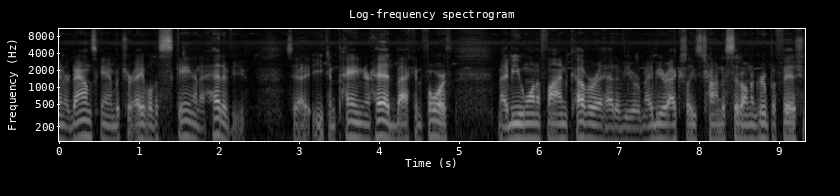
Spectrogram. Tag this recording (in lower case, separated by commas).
speech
